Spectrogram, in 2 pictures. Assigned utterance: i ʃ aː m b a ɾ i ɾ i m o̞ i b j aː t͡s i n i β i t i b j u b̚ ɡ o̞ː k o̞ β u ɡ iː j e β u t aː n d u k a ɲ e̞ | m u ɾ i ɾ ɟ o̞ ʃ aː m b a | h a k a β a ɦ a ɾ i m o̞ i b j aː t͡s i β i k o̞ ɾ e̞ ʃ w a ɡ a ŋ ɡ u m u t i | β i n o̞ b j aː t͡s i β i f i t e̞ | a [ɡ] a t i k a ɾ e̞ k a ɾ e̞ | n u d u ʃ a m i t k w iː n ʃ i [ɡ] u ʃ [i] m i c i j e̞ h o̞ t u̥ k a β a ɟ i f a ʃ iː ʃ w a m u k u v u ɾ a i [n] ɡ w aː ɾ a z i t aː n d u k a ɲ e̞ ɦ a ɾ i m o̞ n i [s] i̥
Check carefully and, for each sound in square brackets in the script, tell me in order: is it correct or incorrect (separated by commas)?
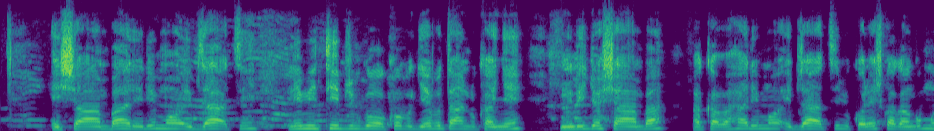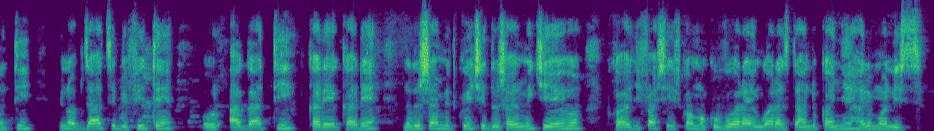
correct, incorrect, incorrect, incorrect, correct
